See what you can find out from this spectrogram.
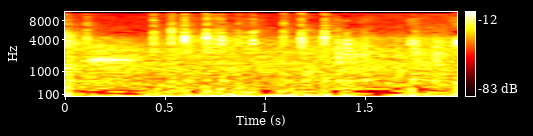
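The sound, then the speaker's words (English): Typing on a computer keyboard: a quick, uneven stream of light clicks over a constant hiss for two seconds. “Sorry about my dumb typing.”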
